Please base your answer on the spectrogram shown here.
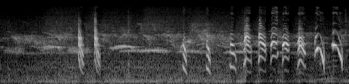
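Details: Chinese hwamei kept in a cage in Vietnam. A few scattered notes lead into a fast train of short, sharp, down-slurred whistles.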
